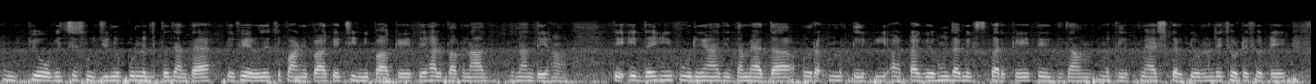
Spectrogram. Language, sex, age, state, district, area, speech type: Punjabi, female, 45-60, Punjab, Pathankot, rural, spontaneous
